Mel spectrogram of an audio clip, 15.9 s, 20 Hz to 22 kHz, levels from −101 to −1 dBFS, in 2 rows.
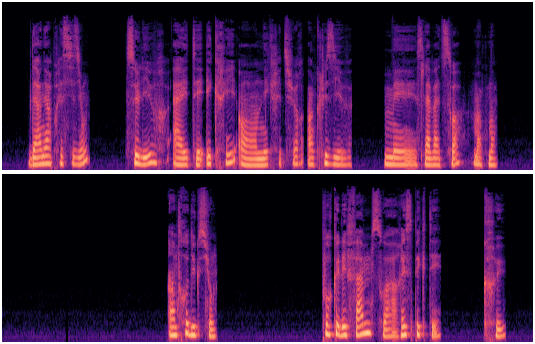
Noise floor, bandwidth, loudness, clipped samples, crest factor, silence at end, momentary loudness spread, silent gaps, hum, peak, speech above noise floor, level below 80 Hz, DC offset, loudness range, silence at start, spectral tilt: -75 dBFS; 14 kHz; -23 LUFS; under 0.1%; 18 dB; 0.4 s; 10 LU; none; none; -6 dBFS; 53 dB; -60 dBFS; under 0.1%; 6 LU; 0.4 s; -7.5 dB/octave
